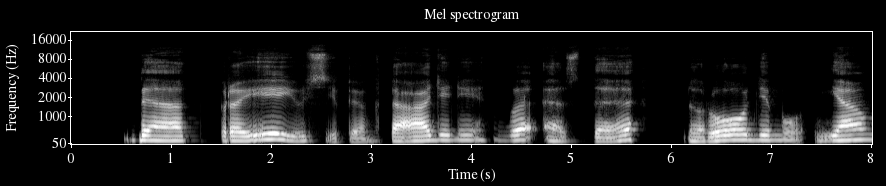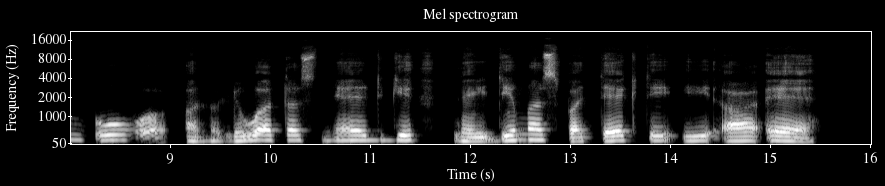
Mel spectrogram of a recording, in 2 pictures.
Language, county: Lithuanian, Utena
